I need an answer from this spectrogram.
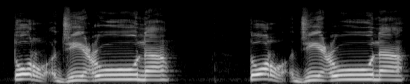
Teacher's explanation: تو ابھی اس را کو کیا کریں گے؟ پر یعنی موٹا پڑھیں گے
